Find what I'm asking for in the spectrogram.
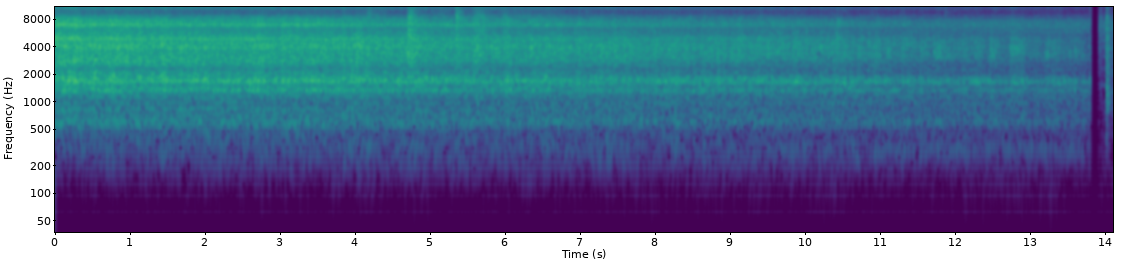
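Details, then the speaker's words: Electric water pump motor that had hummed without turning, after sanding and bearing replacement, plugged in: smooth steady whir that gradually eases off with no stalled buzzing; it now spins freely and runs normally. "dinamo pompa air berfungsi dengan baik"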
